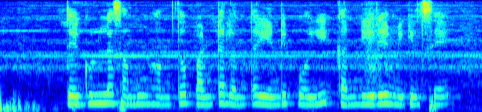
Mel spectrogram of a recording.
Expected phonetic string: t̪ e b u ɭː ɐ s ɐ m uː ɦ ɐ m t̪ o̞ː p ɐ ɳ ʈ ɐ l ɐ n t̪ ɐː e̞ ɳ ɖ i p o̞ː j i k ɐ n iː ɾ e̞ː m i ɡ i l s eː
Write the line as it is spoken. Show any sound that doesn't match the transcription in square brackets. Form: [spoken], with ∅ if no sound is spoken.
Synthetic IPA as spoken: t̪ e [ɡ] u ɭː ɐ s ɐ m uː ɦ ɐ m t̪ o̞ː p ɐ ɳ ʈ ɐ l ɐ n t̪ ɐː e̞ ɳ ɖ i p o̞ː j i k ɐ [nː] iː ɾ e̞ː m i ɡ i l s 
